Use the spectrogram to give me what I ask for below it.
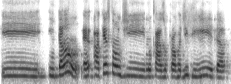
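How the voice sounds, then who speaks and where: A woman's voice: on the high side, steady tone, slow, fairly bright tone. A Brazilian woman talking casually in a lecture discussion, hesitant, with many fillers and restarts. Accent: Brazilian Portuguese.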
